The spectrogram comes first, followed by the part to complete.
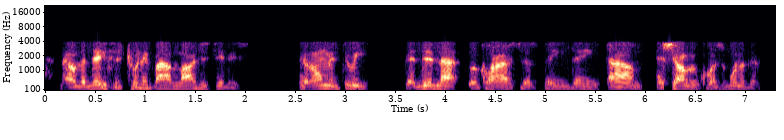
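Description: A man speaks at a moderate pace in a plain, everyday voice, medium-pitched with ordinary pitch variation. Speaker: political commentator. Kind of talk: news commentary.

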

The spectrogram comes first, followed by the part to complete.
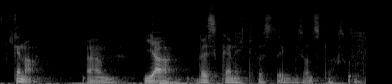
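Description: In audible room echo, a man speaks at a fairly quick pace, somewhat breathy, with fairly even intonation. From Upper Austria. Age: 20s. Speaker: amateur footballer. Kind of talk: casual chat.

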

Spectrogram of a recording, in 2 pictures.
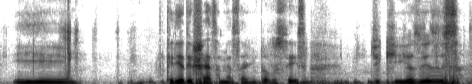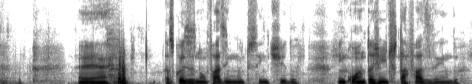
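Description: Against noticeable background noise, a man speaks in a monotone, flat intonation at a medium pitch and a fairly slow pace, with long, frequent pauses. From São Paulo state, Brazil. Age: 30s. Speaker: podcaster. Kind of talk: casual monologue. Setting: outdoors on the street. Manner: soft-spoken.

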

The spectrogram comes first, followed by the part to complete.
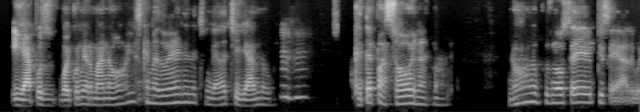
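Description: Lively in intonation, a fairly high-pitched man speaks at a moderate pace in an ordinary speaking voice. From Reynosa, Tamaulipas, Mexico. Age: 30s. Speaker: podcast guest. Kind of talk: casual chat.

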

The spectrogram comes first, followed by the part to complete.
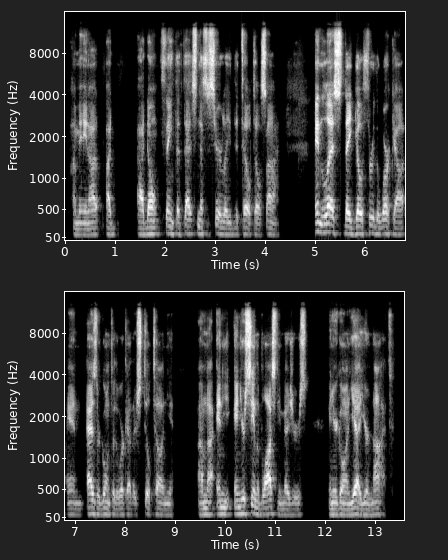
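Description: Speaking fairly quickly in a Southern US accent, a man holds a monotone, flat intonation at a fairly low pitch. The background is quiet. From US South, Louisiana. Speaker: strength coach. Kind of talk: casual chat.

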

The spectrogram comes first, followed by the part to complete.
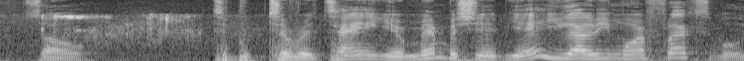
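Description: A man with an American accent, very fast and with lively intonation, over noticeable background noise. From Las Vegas, US West. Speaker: podcast co-host. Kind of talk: casual banter podcast chat.

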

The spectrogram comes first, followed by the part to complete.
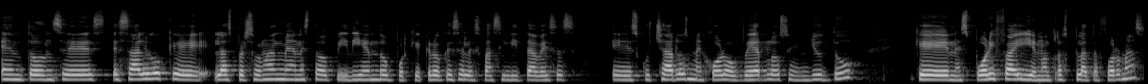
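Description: A woman talks fairly slowly at a fairly high pitch in a dark, mellow tone with monotone, flat intonation, captured in a very clean recording with a silent background. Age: 20s. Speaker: podcast host. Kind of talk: casual monologue.

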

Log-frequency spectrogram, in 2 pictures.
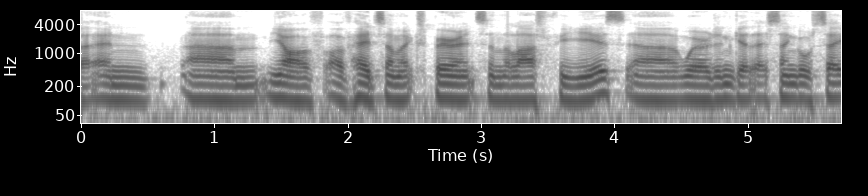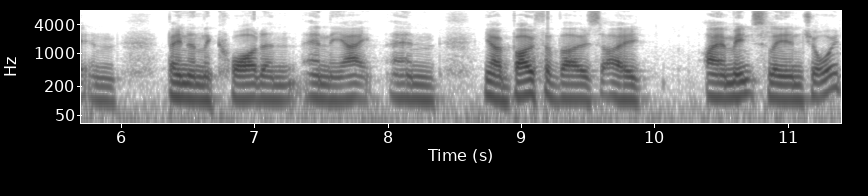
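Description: With a New Zealand accent, a man speaks at medium pitch and a moderate pace on a very clean recording with a silent background. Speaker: Olympic rower. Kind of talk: interview. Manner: halting, many fillers; measured.

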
